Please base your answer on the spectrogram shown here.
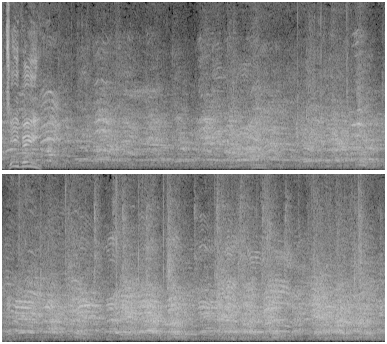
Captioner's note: crowd chatter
